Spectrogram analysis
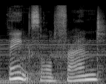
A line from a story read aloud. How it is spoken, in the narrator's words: murmured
